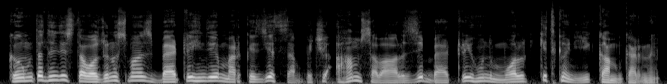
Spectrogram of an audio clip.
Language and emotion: Kashmiri, neutral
